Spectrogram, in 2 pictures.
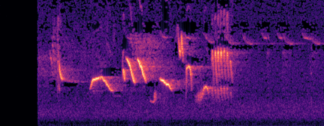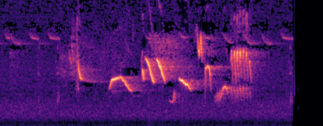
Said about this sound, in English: So you can kind of hear those whistling, uh, sliding whistles that the fox sparrow does.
